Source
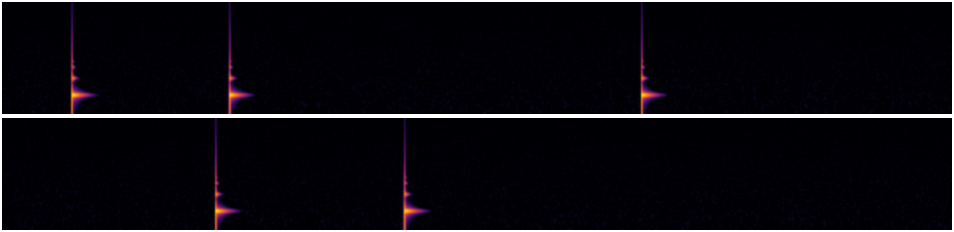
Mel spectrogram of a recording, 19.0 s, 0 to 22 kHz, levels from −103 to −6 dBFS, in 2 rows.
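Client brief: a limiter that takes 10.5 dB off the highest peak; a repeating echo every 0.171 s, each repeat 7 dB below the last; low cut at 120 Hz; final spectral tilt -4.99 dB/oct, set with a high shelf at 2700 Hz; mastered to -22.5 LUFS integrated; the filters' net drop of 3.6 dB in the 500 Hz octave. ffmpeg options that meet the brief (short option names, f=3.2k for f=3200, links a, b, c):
-af "highpass=120,equalizer=f=500:t=o:g=-4.5,highshelf=f=2.7k:g=5.5,alimiter=limit=-20dB:level=0:latency=1,aecho=1:1:171|342|513|684|855:0.447|0.201|0.0905|0.0407|0.0183,volume=18dB"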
